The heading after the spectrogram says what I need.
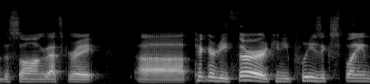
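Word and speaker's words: Picardy: the picker d third i used to always call it the cardi third i think it's picker d third is the right way to say it so the idea here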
